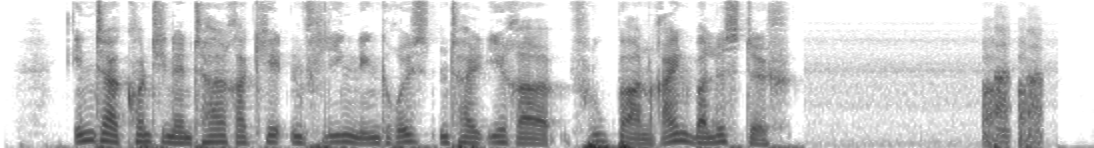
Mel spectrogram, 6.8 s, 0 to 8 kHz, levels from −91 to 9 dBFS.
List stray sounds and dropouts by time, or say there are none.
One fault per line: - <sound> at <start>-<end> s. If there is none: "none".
- laugh at 6.1-6.5 s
